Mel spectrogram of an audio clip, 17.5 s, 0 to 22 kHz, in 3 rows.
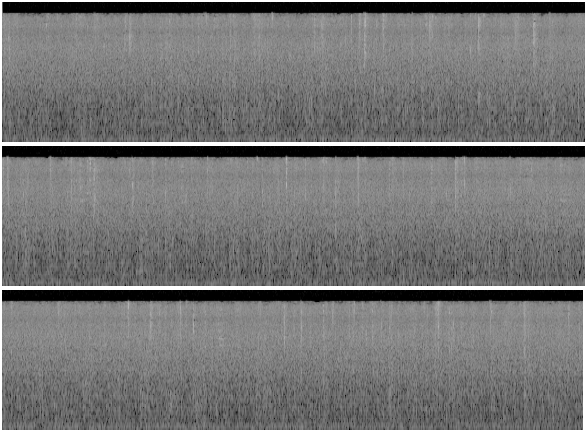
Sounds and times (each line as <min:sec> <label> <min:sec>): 0:00.0 Rain Shower 0:17.4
